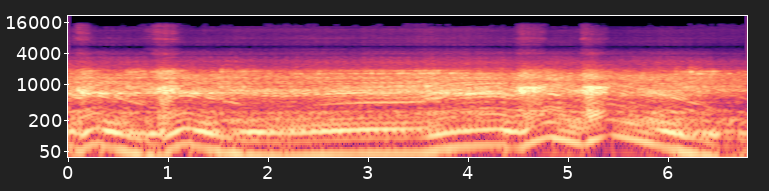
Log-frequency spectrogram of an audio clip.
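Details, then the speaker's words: Mercedes 190SL engine on re-tested Solex 44PHH carburetors, no load: catches and holds a steady, even low idle around 800–900 rpm, deliberately set low, with light throttle swells and no misses. Normal idle. "These are around 800-900. They're a little low. I always ship them out low, just people can get them to whatever idle they would like."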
